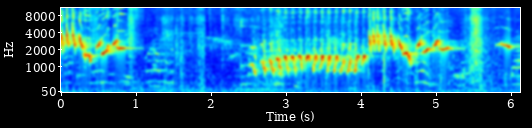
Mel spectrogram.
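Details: Competition-class white-rumped shama singing to provoke rivals into fighting: loud sweeping whistles and a slurred note, a pause, then a fast buzzy trill of evenly repeated notes, ending in rising whistled phrases.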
